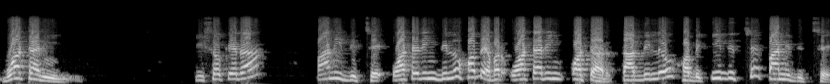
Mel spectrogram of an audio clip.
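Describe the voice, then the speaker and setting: A teacher giving a spoken grammar lesson. The teacher explains step by step, asks the listener questions, and slows down on the example sentences. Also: medium pitch, fairly bright tone, poor audio. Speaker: English teacher.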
